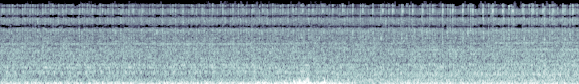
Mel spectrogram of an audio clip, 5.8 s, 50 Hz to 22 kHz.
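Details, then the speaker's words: 5.7 Hemi truck on Redline 5W30, about 600 miles since oil change, checking for piston slap: steady idle with a light, even injector tick, no slapping or knocking; phone near passenger-side wheel, then from above under hood. "i hear nothing but an injector speaking"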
